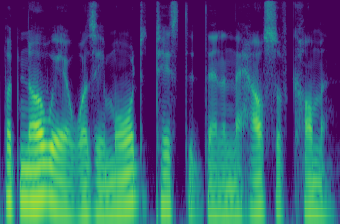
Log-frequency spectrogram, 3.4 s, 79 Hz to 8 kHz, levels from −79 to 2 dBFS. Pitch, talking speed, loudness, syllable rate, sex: 95 Hz, 210 wpm, -19 LUFS, 5.6 syllables/s, male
